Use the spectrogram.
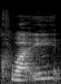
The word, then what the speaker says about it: Kauai: Hawaii Kauai offers to tourists the island of Kauai is actually pronounced Kauai and the native Hawaiian language and is the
